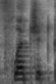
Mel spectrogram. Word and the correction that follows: flechette: guns. – Flechette.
